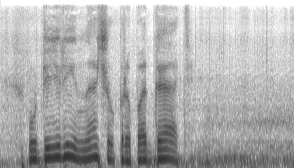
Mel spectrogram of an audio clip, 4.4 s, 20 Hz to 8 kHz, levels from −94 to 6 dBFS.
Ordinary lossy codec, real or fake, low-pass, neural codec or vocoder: none; fake; 7.2 kHz; codec, 16 kHz in and 24 kHz out, 1 kbps, XY-Tokenizer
